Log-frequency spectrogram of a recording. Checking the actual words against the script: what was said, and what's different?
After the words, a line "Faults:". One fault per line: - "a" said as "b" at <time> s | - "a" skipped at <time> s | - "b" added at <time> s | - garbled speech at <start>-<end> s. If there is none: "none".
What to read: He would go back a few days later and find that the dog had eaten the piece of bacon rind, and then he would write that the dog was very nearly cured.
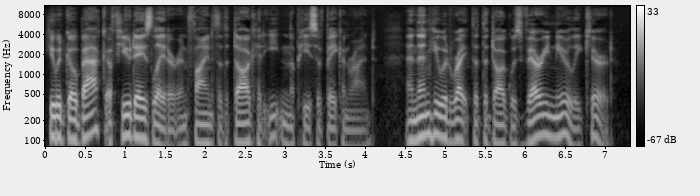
He would go back a few days later and find that the dog had eaten the piece of bacon rind, and then he would write that the dog was very nearly cured.
Faults:
none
